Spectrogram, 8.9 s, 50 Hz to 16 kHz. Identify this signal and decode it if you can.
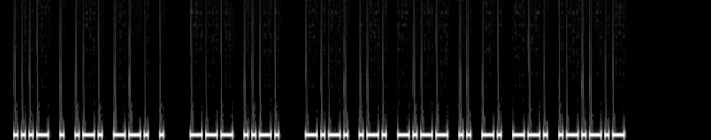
Morse code, heard as a keyed tone, about 25 wpm, 700 Hz. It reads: VERGE OF CRYING.
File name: practice / 25wpm / Sentences with 4-Word Phrases - 25wpm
